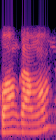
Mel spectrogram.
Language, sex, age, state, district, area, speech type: Odia, male, 45-60, Odisha, Sambalpur, rural, conversation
